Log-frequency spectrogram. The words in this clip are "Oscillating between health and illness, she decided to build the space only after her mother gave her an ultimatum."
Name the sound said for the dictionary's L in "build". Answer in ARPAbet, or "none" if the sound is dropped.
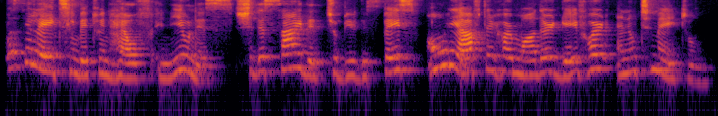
none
